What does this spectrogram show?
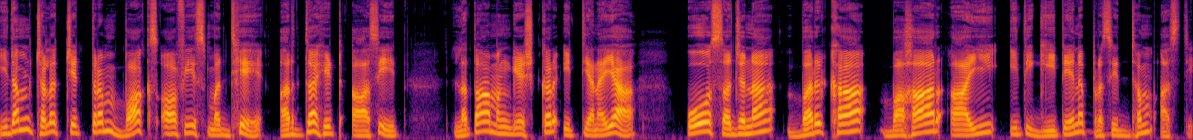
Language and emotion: Sanskrit, neutral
